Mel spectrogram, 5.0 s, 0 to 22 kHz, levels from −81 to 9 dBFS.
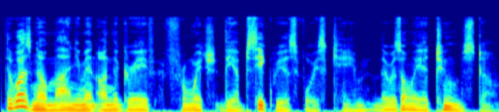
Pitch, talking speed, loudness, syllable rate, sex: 95 Hz, 215 wpm, -19 LUFS, 6.1 syllables/s, male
